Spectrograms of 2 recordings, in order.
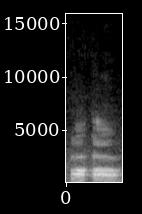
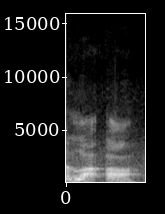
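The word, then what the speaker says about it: لا: Ketika lam dan alif itu bertemu, kadang-kadang kita bacanya AA, padahal itu ada lam dan alif, bacanya la'a.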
